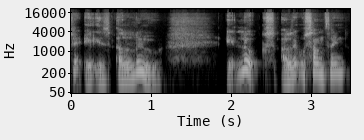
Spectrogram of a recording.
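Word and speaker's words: Ålö: from those fine folks at Aloo it's not Aloo as I used to pronounce it it is Aloo it looks a little something like this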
